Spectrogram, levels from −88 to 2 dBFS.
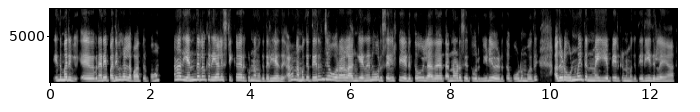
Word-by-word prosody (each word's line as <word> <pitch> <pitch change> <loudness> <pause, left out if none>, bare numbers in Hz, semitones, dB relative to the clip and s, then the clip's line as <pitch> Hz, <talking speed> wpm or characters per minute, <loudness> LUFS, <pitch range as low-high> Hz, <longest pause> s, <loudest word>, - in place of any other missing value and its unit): இந்த 285 - +2
மாதிரி 295 -1 +5 0.3
அ - - +7 0.3
நெறைய 280 +3 +5
பதிவுகள்ல 285 +1 +1
பார்த்துருப்போம். 215 +1 -4 0.3
ஆனா 340 +3 +2
அது 310 - +1
எந்த 295 +4 +3
அளவுக்கு 330 0 -2
ரியலிஸ்டிக்கா 290 -1 0
இருக்கும்னு 260 0 -3
நமக்கு 220 -3 -6
தெரியாது. 230 -2 +1
ஆனா - - 0
நமக்கு 280 +2 -1
தெரிஞ்ச 340 +5 0
ஒரு 270 -2 +2
ஆள் 265 -2 +2
அங்க 240 +1 -1
நின்னு 270 +2 -1
ஒரு 260 - -4
செல்ஃபி 255 +3 -1
எடுத்தோ, 225 +1 -4
இல்லா 235 -3 +2
அத 225 +1 +1 0.2
தன்னோடு 240 +4 -1
சேர்த்து 230 -1 -5
ஒரு 210 - -8
வீடியோ 250 +3 0
எடுத்தோ 205 +2 -8
போடும்போது, 220 +2 -4 0.4
அதோட 265 +5 +5
உண்மை 300 +6 +2
தன்மை 255 -3 +1 0.2
எப்படி 255 +3 -1
இருக்குன்னு 230 0 -7
நமக்கு 205 -1 -9
தெரியுது 225 +1 -1
இல்லையா? 195 0 -2
250 Hz, 190 wpm, -24 LUFS, 225-285 Hz, 0.4 s, அ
